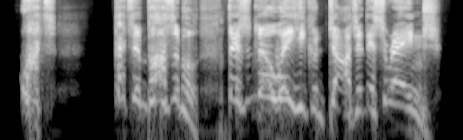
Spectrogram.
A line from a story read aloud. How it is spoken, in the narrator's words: The Ice Titan's teeth were clenched fiercely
